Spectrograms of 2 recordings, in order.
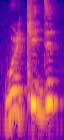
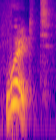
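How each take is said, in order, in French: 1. La terminaison se prononce comme une syllabe supplémentaire. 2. La terminaison se prononce comme un t bref. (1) "ça sonne pas bien à l'oreille" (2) "la prononciation se fera comme un T"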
